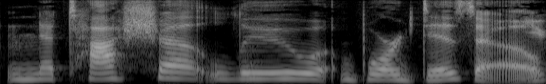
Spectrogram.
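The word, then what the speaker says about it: Natasha Liu Bordizzo: We are talking about Natasha Lou Bordizzo.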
